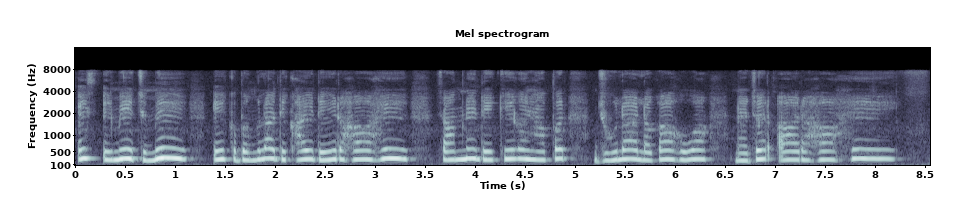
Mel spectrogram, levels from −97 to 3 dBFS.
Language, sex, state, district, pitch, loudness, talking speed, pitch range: Hindi, female, Rajasthan, Jaipur, 270 Hz, -15 LUFS, 140 wpm, 255-285 Hz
